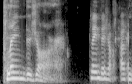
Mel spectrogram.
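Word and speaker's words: Plain des Jarres: Is it plain de jar? What, how do you say that? Because I said it wrong. Is it's it plain de French. jar? It's plain de jar.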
